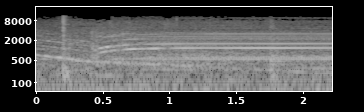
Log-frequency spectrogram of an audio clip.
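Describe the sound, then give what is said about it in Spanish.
Electric motor whine of a forklift reversing as Walt operates it near barrels, a harmonic whine that climbs briefly in pitch and then holds steady and fairly loud. “Walt gira los mandos. El barril cae sobre las púas del toro. Walt da marcha atrás.”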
